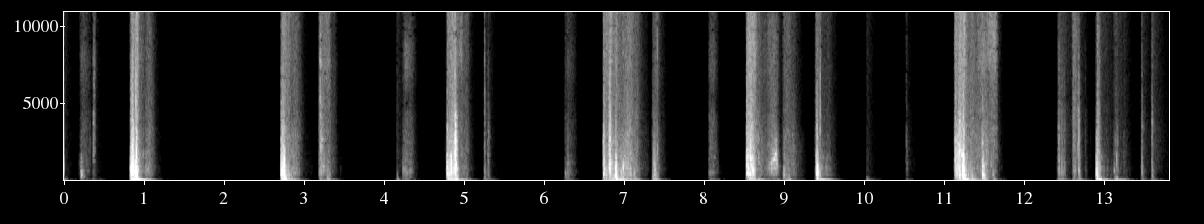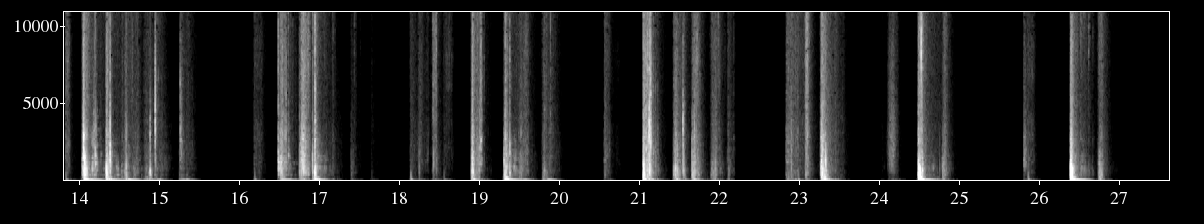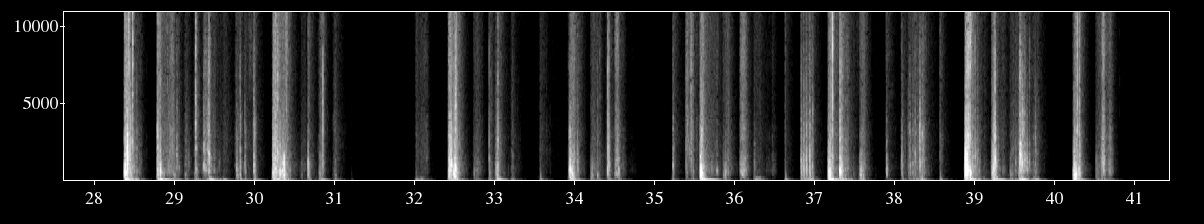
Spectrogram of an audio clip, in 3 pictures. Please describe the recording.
soft impact
sound made by dropping a hoody knotted and tightened into a ball being dropped on a couch, carpet floor and a pillow
dispose, drop, fabric, foley, garbage, ground, hit, impact, pillow, rubbish, soft, textile, thud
